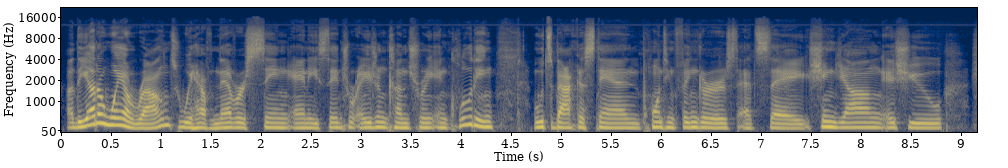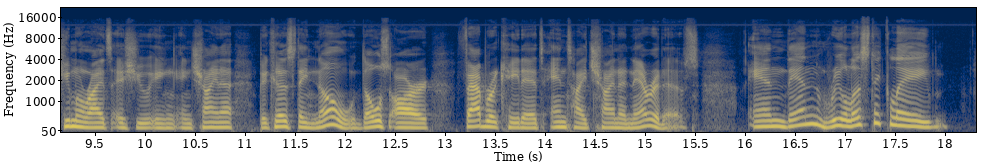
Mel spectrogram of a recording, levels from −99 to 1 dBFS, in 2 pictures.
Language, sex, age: English, male, 30-49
